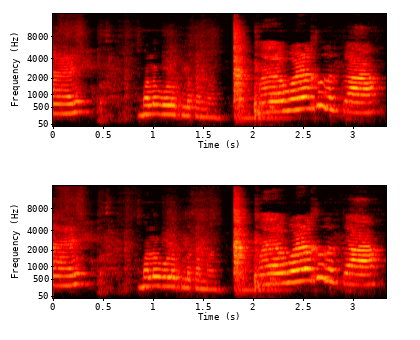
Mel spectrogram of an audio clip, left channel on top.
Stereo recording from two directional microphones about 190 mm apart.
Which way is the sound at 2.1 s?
5° left (ahead or behind).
